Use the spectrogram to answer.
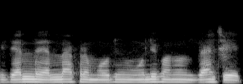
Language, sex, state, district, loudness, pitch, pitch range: Kannada, male, Karnataka, Dharwad, -15 LUFS, 115 Hz, 110-115 Hz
